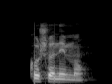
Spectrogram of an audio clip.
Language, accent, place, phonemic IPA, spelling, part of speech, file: French, France, Lyon, /kɔ.ʃɔ.ne.mɑ̃/, cochonnément, adverb, LL-Q150 (fra)-cochonnément.wav
- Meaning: dirtily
